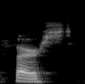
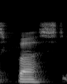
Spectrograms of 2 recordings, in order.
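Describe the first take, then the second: First: Said in the usual way. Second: "fust" said with the r dropped, like "fuss" plus t; written dialect word. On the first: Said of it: "when he says the word first". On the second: Shown as a demonstration. Teacher reads the old drunk man's spelling "fust" aloud, r dropped. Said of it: "he says".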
